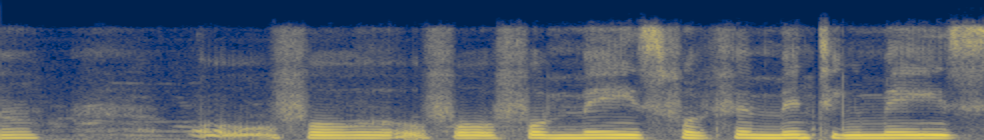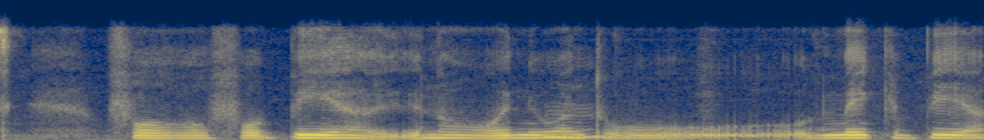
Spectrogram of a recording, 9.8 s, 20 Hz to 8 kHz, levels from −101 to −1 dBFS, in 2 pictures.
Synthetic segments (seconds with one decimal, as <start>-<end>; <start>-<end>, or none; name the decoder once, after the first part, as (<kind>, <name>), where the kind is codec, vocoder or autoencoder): 4.6-7.0 (vocoder, Vocos)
